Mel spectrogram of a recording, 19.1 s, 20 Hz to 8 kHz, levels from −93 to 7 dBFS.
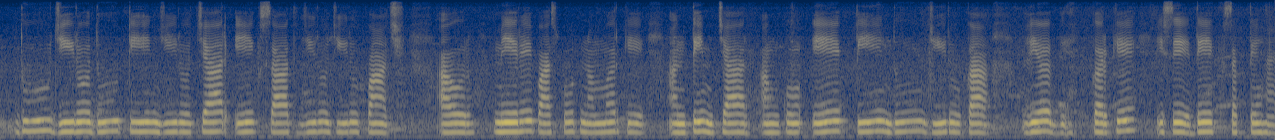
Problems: none marked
